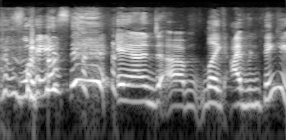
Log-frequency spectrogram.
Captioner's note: laughing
